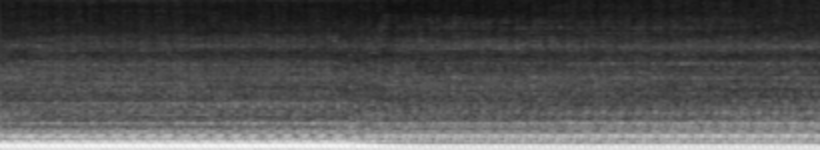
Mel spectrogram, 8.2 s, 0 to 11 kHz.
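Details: 2006 Dodge Ram 2500 diesel at idle, put into gear at a stop with foot on the brake, after something let go in the transmission: idle pulls down hard and stays low and labored as EGTs climb; engine lugging in gear, cause not confirmed.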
